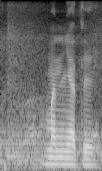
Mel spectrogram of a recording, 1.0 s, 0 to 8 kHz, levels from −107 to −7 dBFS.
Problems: continuous background conversations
